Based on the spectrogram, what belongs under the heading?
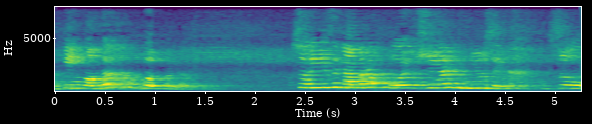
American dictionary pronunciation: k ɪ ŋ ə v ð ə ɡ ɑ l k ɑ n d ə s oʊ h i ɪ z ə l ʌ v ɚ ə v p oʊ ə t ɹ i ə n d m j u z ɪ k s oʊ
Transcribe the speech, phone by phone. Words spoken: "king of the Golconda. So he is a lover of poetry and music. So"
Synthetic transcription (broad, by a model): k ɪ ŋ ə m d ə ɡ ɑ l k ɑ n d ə s oʊ h i ɪ z ə n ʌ b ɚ ə v p oʊ ə t ɹ i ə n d m j u z ɪ k s oʊ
